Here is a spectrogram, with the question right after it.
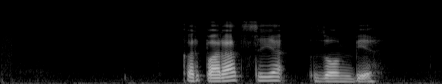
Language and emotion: Russian, neutral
